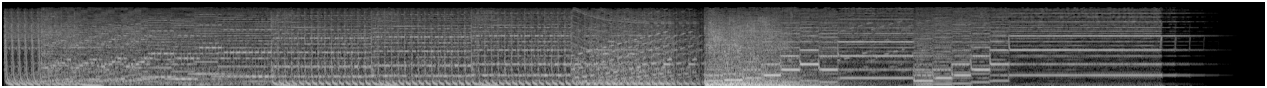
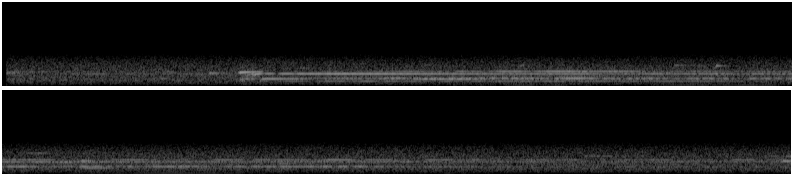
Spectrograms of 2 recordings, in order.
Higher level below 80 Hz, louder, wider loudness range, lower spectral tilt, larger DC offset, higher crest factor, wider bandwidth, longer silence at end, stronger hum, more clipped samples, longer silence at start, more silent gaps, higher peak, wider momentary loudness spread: first, -32 dBFS vs -72 dBFS; first, -19 LUFS vs -43 LUFS; second, 2 LU vs 8 LU; second, -3 dB/octave vs -9 dB/octave; neither; about the same, 14 dB vs 16 dB; first, 17 kHz vs 4.1 kHz; first, 0.6 s vs 0 s; neither; neither; about the same, 0 s vs 0.05 s; neither; first, -6 dBFS vs -26 dBFS; second, 4 LU vs 11 LU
